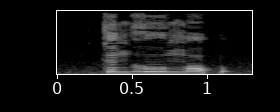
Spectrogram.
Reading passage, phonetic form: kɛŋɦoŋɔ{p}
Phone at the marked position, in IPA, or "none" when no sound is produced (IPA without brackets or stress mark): p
